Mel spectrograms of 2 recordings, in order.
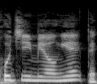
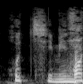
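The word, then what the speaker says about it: Hồ Chí Minh: 호지명의 베트남식 발음 호치민.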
